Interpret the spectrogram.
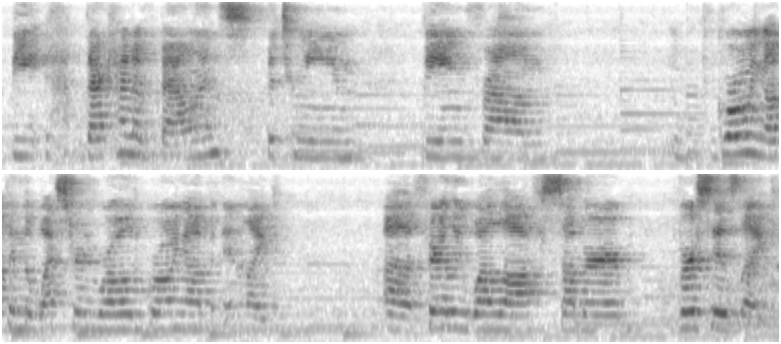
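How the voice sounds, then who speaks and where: A woman's voice: fairly high pitch, reverberant, poor audio. A woman in her twenties, an architecture student, speaking reflectively in a casual interview with many filler words. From India, raised in Chicago suburbs. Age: 20s.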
